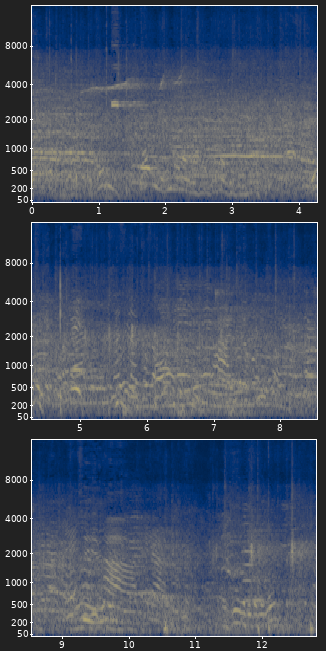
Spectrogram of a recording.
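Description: A ball thumps off a player's foot.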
